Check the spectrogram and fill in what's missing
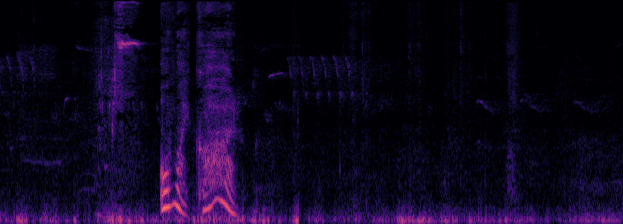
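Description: A bird in a park gives a few sharp, rising whistled calls and chirps up close, brief bursts separated by quiet gaps, with a person speaking softly around them.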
